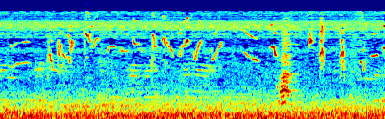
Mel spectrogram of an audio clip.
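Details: Oriental white-eye of the wild 'ngalas' type, played as a lure to stimulate young white-eyes to sing: rapid high, thin twittering notes, short slurred whistles rising and falling, with a few sharp clicks and a steady background hiss.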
